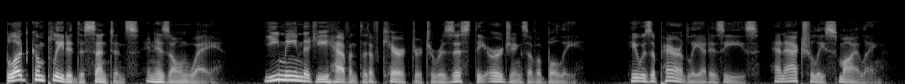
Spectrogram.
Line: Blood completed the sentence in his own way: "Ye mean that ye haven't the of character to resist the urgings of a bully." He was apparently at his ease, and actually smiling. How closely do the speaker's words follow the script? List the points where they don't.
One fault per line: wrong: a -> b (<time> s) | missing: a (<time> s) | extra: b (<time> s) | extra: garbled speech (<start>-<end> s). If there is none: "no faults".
no faults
